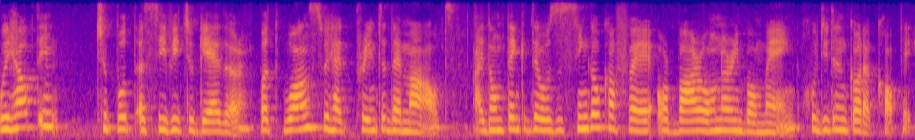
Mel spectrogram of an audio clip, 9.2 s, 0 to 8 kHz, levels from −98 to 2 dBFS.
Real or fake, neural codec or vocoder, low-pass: real; none; 7.2 kHz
